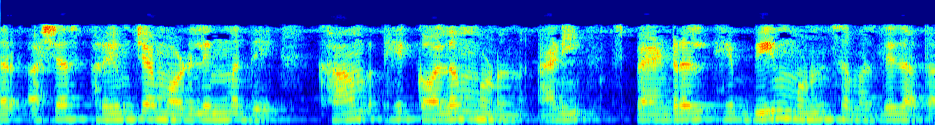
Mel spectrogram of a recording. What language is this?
Marathi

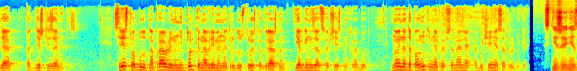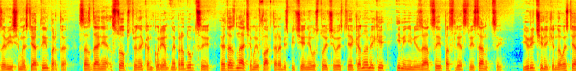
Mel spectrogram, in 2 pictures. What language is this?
Russian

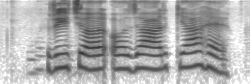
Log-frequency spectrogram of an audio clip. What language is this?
Maithili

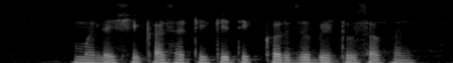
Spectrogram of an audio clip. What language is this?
Marathi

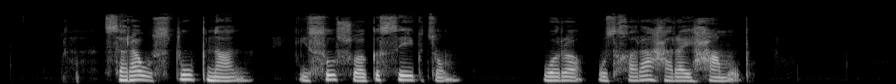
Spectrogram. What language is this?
Abkhazian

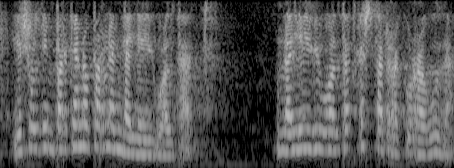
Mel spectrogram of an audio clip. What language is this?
Catalan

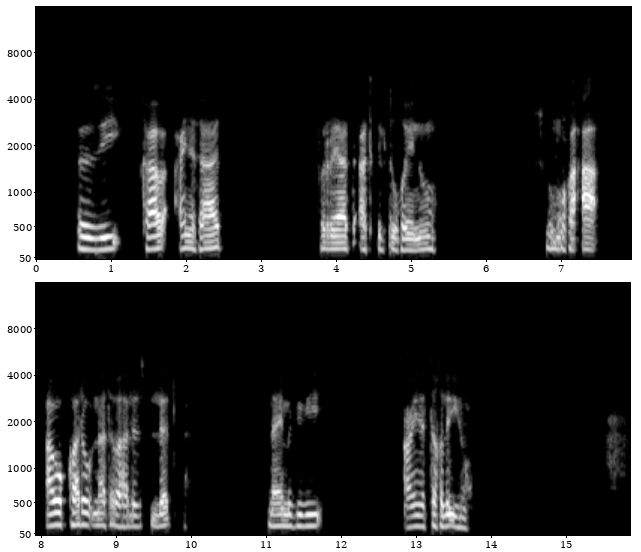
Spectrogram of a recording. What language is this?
Tigrinya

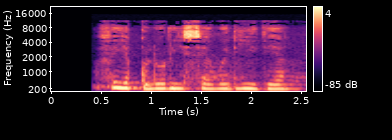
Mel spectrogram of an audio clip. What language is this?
Kabyle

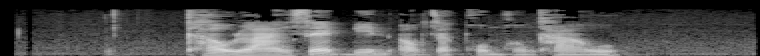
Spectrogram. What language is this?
Thai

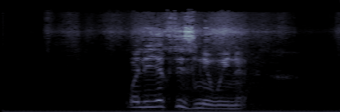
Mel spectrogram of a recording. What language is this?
Kabyle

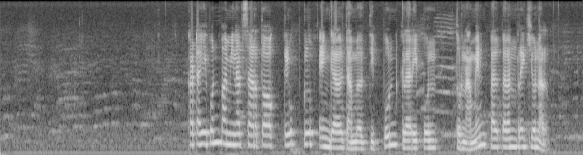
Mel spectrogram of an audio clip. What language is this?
Javanese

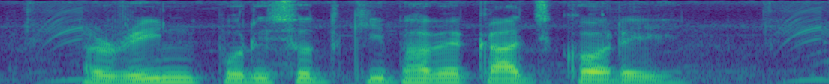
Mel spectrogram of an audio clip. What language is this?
Bangla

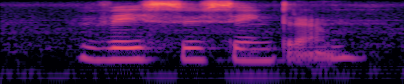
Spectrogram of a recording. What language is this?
Afrikaans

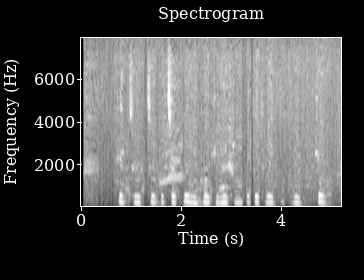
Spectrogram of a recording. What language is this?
Bangla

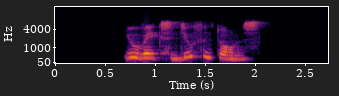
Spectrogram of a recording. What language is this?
Kabyle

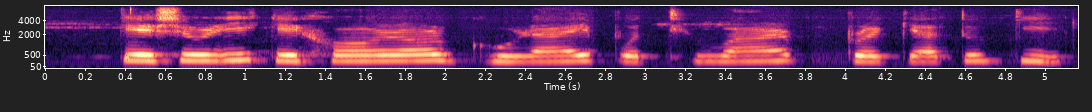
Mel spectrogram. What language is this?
Assamese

